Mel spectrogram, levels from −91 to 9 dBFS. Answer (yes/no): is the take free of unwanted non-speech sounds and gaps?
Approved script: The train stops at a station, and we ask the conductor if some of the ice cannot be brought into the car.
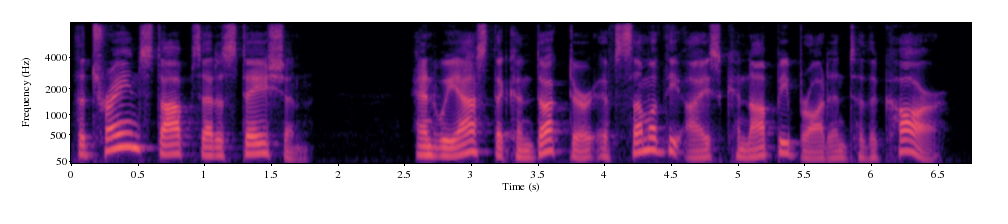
yes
